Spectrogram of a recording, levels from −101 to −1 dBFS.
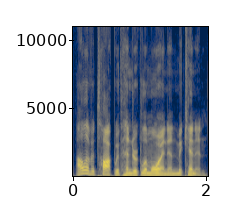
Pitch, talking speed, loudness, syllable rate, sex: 130 Hz, 265 wpm, -19 LUFS, 7.3 syllables/s, male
